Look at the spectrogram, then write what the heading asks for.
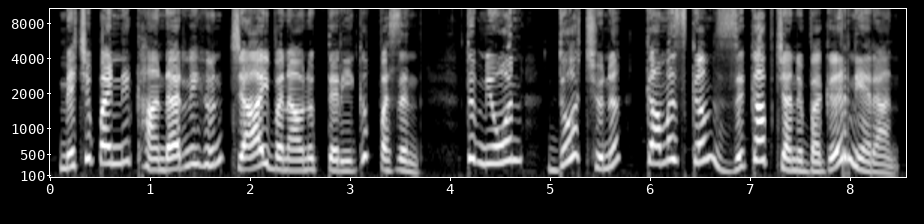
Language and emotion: Kashmiri, happy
